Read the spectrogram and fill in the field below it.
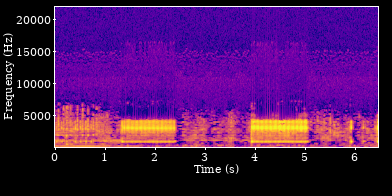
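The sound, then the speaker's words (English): A telephone rings twice through an earpiece after a number is dialed from a phone booth, each burst about a second long with a pause between, sounding thin over faint line noise. “I took a chance that the old dame on the phone might have been brushing me off the other night, and I went into a booth and dialed a number.”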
